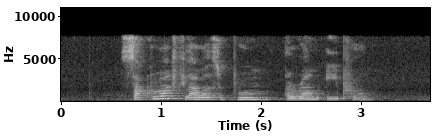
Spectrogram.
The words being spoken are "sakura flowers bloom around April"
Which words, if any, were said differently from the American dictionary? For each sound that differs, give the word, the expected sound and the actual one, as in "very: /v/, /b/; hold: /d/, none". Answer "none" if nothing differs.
bloom: /l/, none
